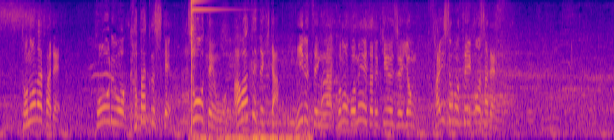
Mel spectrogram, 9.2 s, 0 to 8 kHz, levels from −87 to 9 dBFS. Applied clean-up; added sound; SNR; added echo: none; Cutlery, silverware; -1 dB; none.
